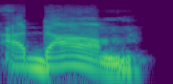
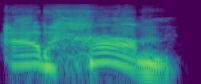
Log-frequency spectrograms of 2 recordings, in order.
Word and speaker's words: Adam: that's because this is the actual word Adam which is how you would pronounce it not add hum you see what he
